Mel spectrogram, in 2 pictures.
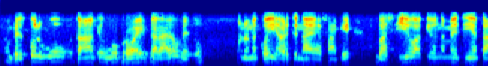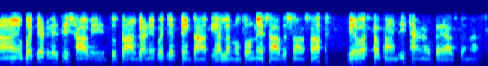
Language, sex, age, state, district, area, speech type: Sindhi, male, 18-30, Madhya Pradesh, Katni, urban, conversation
